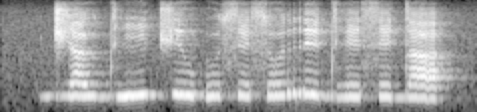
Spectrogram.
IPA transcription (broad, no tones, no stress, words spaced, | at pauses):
d͡ʒau̯dʱĩ t͡ʃɪu̯ʔusɪsʊ redʱeseda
